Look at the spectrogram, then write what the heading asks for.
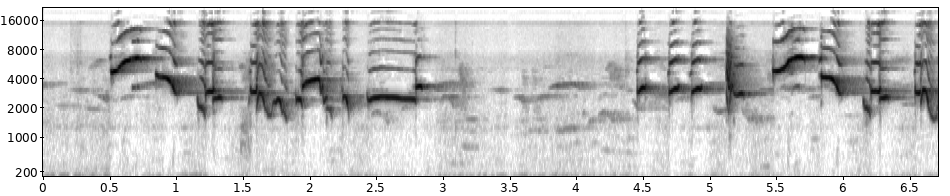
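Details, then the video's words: An Oriental magpie-robin (Copsychus saularis) sings rich, varied whistled phrases, sweeping and warbling between high notes, with a short pause before a second burst of song. "BIRDS COPSYCHUS SAULARIS"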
